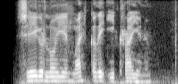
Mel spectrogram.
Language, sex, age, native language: Icelandic, male, 13, Icelandic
